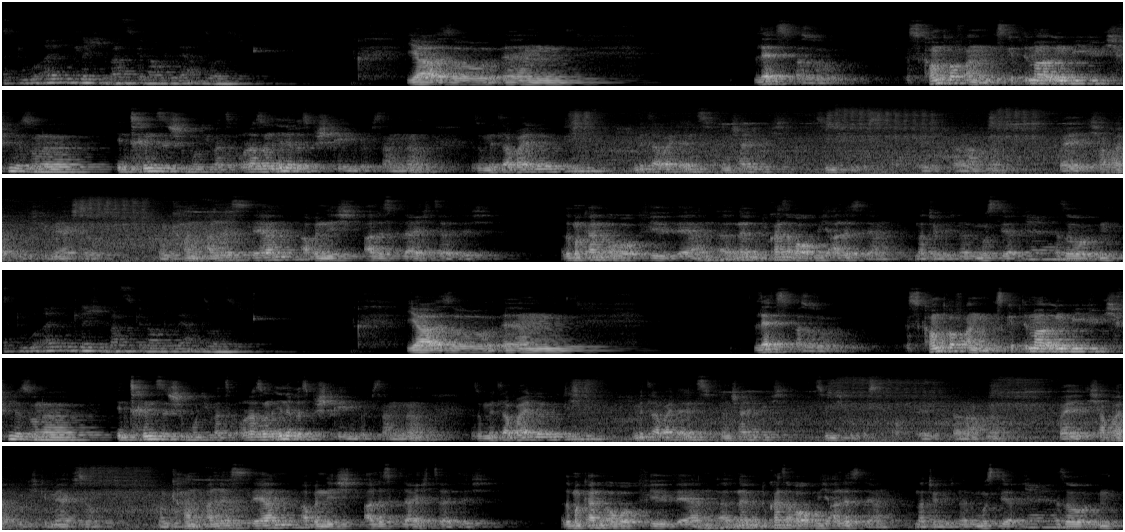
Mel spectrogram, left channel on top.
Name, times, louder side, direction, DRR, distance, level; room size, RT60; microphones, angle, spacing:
voice 1, 0.0-2.3 16.9-17.1 29.5-29.7 32.6-33.0, equal, 45° right, -4 dB, 0.7 m, -38 dB
voice 2, 3.6-6.3 7.5-8.3 9.0-11.9 12.4-17.0 17.5-19.0 19.4-20.0 20.3-27.3 28.0-32.5 32.9-33.5, right 1 dB, 20° right, 0 dB, 0.4 m, -31 dB
sound 1, 16.9-24.8, left 2 dB, 50° left, 0.5 m, -43 dB
3.0 x 2.8 x 3.3 m, 1.1 s
head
